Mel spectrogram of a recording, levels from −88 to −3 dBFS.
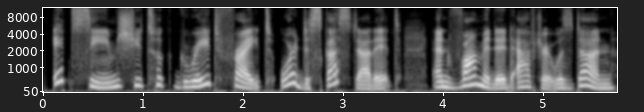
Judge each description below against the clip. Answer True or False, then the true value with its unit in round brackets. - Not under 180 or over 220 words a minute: False (165 wpm)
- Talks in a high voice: True (225 Hz)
